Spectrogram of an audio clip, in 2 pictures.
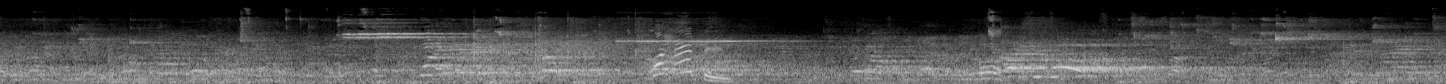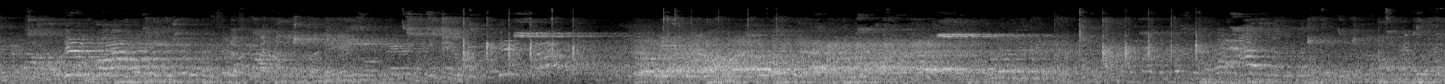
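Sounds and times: shoe squeaks on gym floor: 0:00.2 - 0:05.3, 0:09.8 - 0:10.1, 0:11.0 - 0:20.0, 0:23.0 - 0:28.9
people calling out: 0:06.4 - 0:07.4.

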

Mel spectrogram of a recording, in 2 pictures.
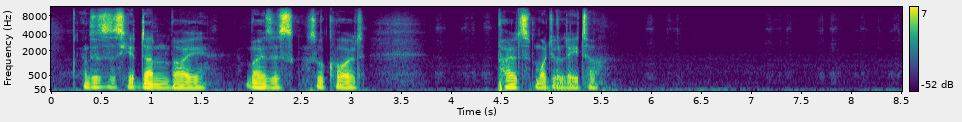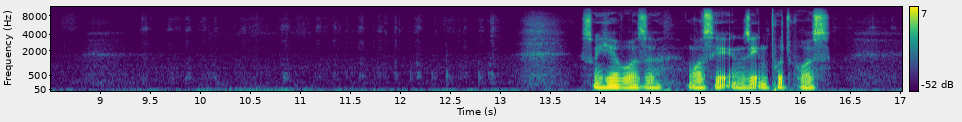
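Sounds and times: marker scratching on paper: 0:03.8 - 0:04.8, 0:07.1 - 0:08.6, 0:09.4 - 0:13.0.

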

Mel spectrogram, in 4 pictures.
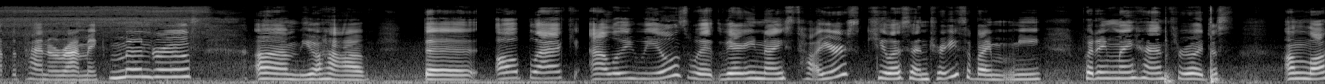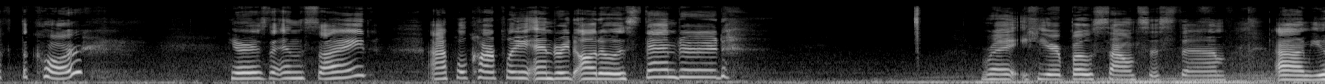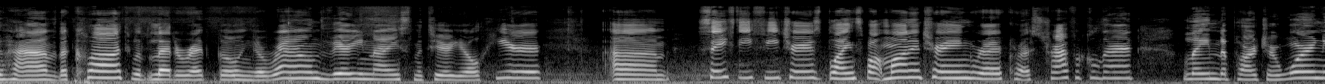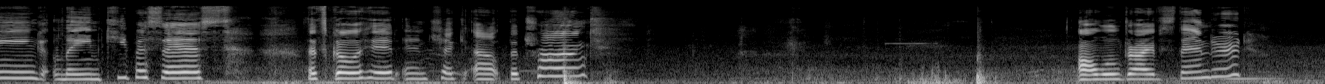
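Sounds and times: low rumble in car cabin: 0:00.0 - 0:14.1
wind rumble: 0:47.8 - 0:50.4
faint electronic beep: 0:48.6 - 0:49.1.

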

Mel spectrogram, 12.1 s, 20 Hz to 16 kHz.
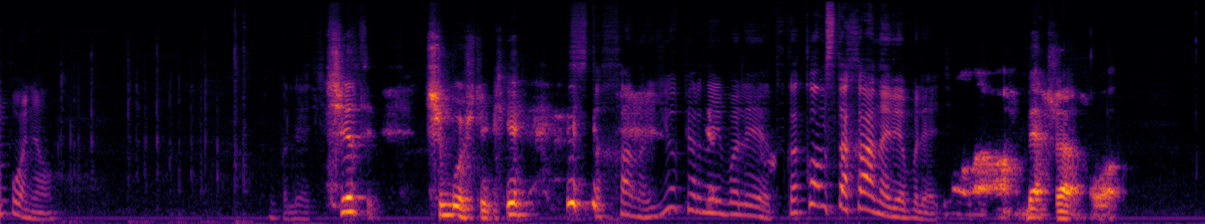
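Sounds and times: faint keyboard typing: 0:00.4 - 0:02.7.

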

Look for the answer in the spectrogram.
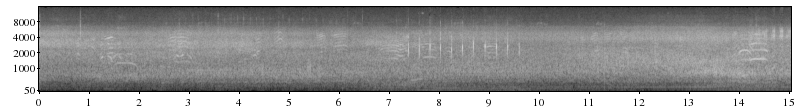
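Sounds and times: distant voices calling: 0:00.0 - 0:15.0.

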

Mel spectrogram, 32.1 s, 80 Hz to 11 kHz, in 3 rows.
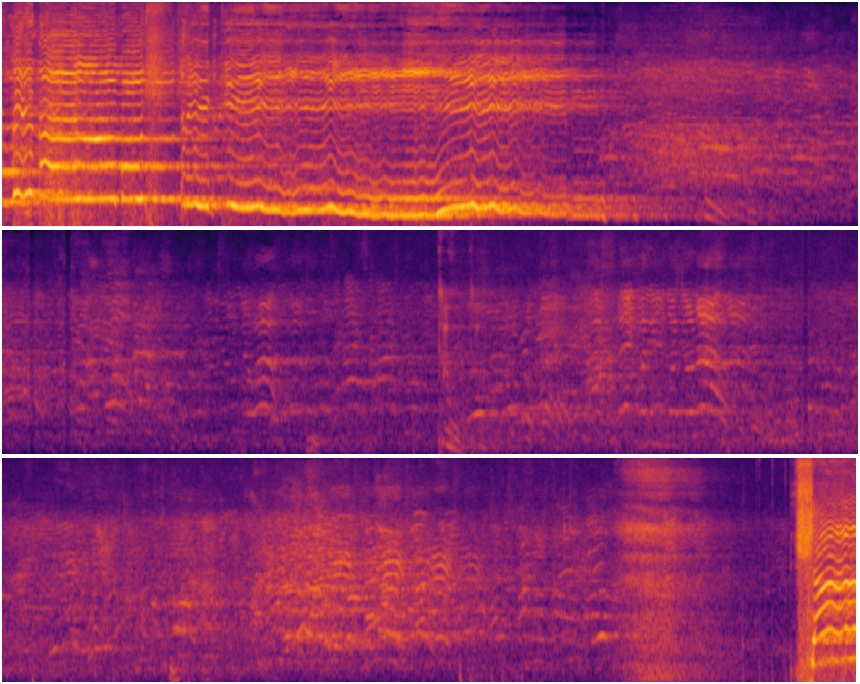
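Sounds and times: person reciting: 0:00.0 - 0:08.1, 0:31.2 - 0:32.0
people talking in background: 0:03.8 - 0:31.4
person breathing in deeply: 0:29.1 - 0:30.5.

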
